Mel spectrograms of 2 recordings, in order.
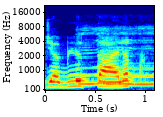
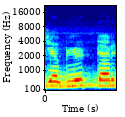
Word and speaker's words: جبل الطارق: سے موسوم ہوئی اور اسے جبل الطارق کہا جاتا ہے۔ انگریز اس کا تلفظ بگاڑ کر اسے جبل الطر کہتے ہیں۔ طارق نے حالات کی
